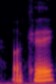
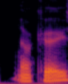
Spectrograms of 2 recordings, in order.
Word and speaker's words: au: Thing is not ending with as with France OK So it does mean that this countries masculine and the proposition you will have to use is o OK So you write it a then you pronounce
